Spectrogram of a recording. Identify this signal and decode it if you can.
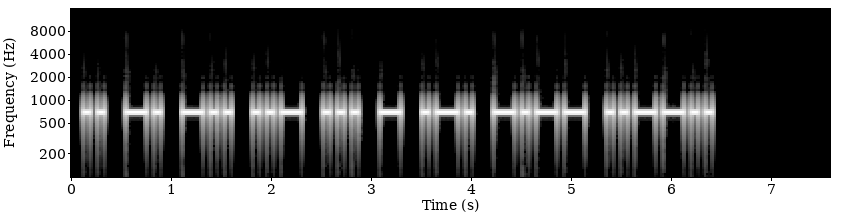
Morse code, heard as a keyed tone, about 17 wpm, 700 Hz. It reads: INDUSTRY?
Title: Sentences from Top 1000 Words - Review Part 4 - 17wpm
